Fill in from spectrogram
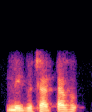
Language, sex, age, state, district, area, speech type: Telugu, male, 18-30, Telangana, Hanamkonda, urban, conversation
